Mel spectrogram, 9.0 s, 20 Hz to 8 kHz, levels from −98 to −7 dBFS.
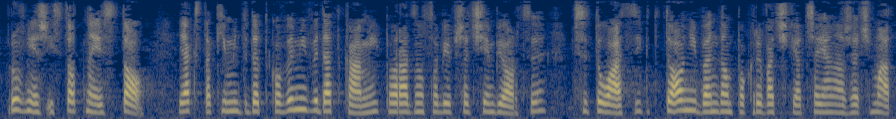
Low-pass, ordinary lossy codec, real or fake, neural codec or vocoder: none; none; real; none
